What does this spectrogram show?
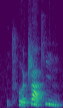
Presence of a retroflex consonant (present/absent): present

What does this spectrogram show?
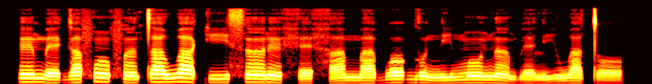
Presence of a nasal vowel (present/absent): present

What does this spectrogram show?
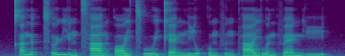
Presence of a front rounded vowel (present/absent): absent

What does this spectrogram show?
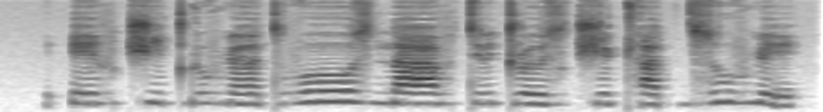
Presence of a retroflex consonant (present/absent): present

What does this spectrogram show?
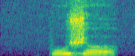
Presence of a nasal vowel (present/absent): absent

